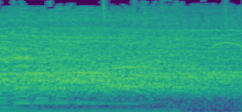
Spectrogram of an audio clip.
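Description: A large concert crowd at the Lollapalooza festival roars and cheers at nighttime in a steady, loud wash of noise, with scattered whoops and shouts rising out of it for a couple of seconds.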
